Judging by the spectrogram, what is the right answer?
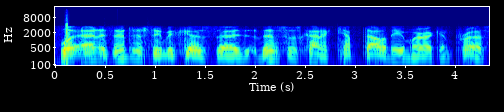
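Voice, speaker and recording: A pastor appears as a guest in a radio interview by telephone, speaking briskly and expressively in a mid-range voice. He rambles and corrects himself, and the phone line sounds tinny and dry.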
